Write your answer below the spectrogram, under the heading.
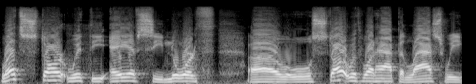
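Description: With an ordinary speaking voice and ordinary pitch variation, a man delivers his words at a fairly slow pace. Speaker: radio sports host. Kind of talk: live radio sports talk. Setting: radio studio.

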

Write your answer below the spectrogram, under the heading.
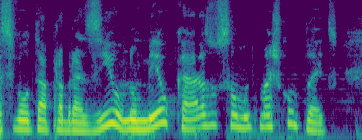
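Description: Over music in the background, a man speaks at a moderate pace with very wide pitch swings, the sound dry and close with no echo. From Brazil. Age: 40s. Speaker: writer and podcast host. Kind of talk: casual chat.

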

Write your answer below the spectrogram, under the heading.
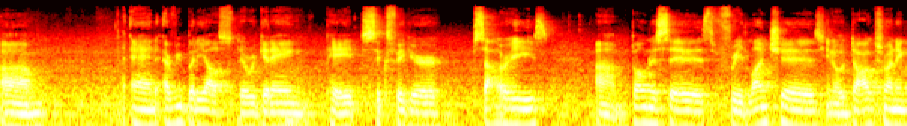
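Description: Amid noticeable background noise and audible room echo, a man with a fairly low pitch speaks at a fairly slow pace, with very even loudness and fairly even intonation. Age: 30s. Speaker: entrepreneur, company CEO. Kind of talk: interview. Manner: frequent filler words.

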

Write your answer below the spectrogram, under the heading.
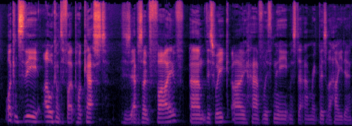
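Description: This man has an ordinary speaking voice, medium in pitch with ordinary pitch variation. He speaks at a fairly quick pace. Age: 20s. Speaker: podcast host. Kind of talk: casual interview.

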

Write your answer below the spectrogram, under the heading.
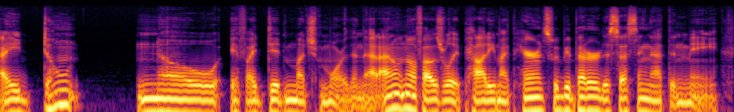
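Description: A man's fairly low, plain, everyday voice at a fairly quick pace, on a very clean recording with a silent background. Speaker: podcast host. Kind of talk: casual podcast chat.

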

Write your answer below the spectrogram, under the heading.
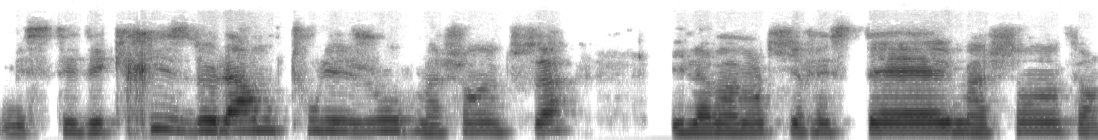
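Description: Over a quiet background, a woman with a fairly high pitch talks at a fairly slow pace with ordinary pitch variation. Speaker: youth camp leader and trainer. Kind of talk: casual chat.

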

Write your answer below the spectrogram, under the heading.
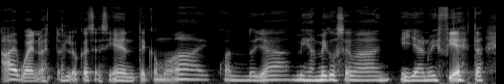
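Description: This woman has a medium-pitched voice and talks fairly quickly. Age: 20s. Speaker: podcast host. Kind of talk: solo monologue. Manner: animated.

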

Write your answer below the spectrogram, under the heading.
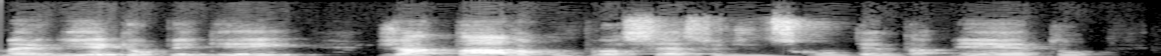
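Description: This is an ordinary speaking voice, with fairly even intonation at a moderate pace. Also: man. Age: 50s. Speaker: holistic therapist. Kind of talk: casual interview.

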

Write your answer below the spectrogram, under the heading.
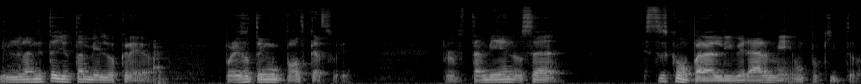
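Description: A man talks with a Mexico City accent. His pace is fairly slow. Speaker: podcast host. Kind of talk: casual monologue. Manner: casual, halting with fillers.

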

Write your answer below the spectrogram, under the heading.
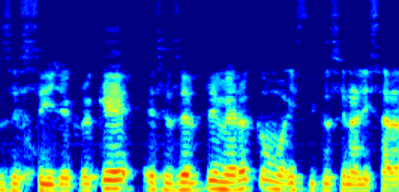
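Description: A man talks with ordinary pitch variation. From Colombia. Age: 18. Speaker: law student and debater. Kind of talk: casual interview.

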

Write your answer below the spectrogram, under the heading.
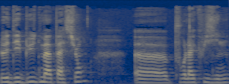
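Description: Using an ordinary speaking voice, a woman talks at a fairly slow pace with ordinary pitch variation. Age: 30s. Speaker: chef and cookbook author. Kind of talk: casual chat.

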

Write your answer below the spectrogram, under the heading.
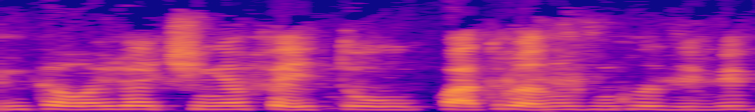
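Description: This woman's high-pitched voice unfolds at a fairly slow pace. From Porto Alegre, southern Brazil. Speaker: university student. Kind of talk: interview.

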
